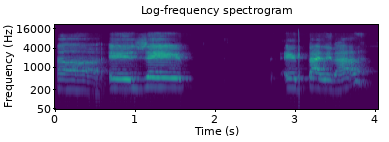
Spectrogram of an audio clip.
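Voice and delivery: very slow, searching for each word; halting French. Shown as a demonstration. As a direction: stall between words like a nervous student. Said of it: "algo en francés". (francés muy lento, buscando palabras)

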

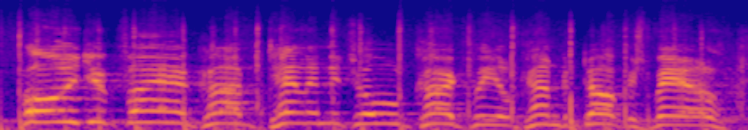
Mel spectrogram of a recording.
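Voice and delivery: high-pitched hail on arrival; calling out. Acted. Old Cartwheel hails the outlaw at his hideout, calling out. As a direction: call ahead so nobody shoots.

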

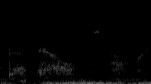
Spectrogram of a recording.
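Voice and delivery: whispered under breath in disbelief; exasperated whisper. Real, not acted. Host reacting to cohost saying elves, whispering. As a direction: breathe it out in despair.

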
